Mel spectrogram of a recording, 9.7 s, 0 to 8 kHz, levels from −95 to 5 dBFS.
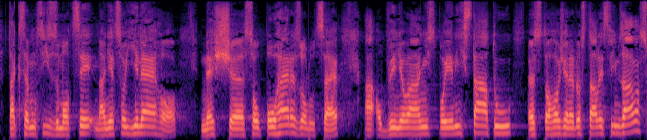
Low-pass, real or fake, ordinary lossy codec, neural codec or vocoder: none; real; none; none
